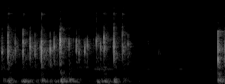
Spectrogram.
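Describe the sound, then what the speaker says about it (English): Clacky computer keyboard typing in a quick burst of close, bright key taps lasts about a second and a half, then a brief pause before more keys resume. "Sorry, you have to hear my clacky typing."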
